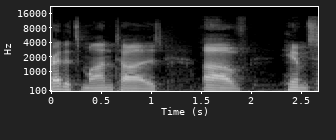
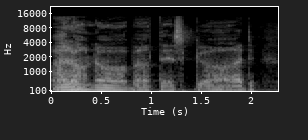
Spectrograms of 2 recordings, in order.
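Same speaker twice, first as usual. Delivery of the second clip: soft, slow, gritty, doubtful voice. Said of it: "it's a gritty rebirth".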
